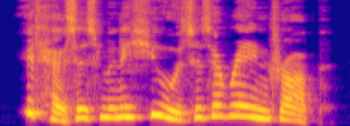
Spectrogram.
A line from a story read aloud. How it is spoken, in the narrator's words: Aoife exclaimed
